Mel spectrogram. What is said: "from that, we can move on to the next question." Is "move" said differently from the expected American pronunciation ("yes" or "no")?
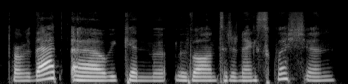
no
